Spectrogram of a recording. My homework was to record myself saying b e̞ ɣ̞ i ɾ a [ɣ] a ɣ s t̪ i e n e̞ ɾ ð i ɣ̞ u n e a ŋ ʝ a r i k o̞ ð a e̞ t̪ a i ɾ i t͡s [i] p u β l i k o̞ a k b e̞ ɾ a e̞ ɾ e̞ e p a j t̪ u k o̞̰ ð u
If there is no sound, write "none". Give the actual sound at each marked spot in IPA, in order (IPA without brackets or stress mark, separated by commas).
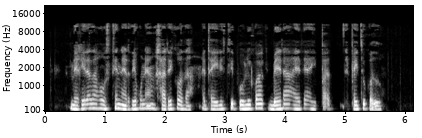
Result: ð, i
